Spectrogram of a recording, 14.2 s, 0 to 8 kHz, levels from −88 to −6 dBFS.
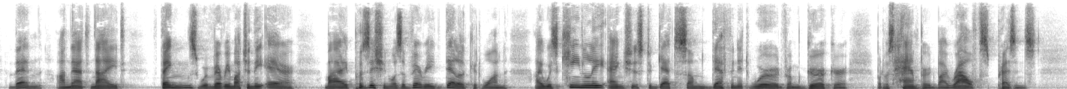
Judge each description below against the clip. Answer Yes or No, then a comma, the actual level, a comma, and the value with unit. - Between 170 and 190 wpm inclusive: No, average, 150 wpm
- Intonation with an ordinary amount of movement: Yes, average, 4.2 semitones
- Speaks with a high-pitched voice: No, low, 125 Hz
